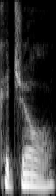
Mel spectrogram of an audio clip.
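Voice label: "cajole", US English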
